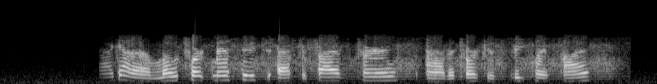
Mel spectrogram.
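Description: A woman speaks calmly over a crackly radio link.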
